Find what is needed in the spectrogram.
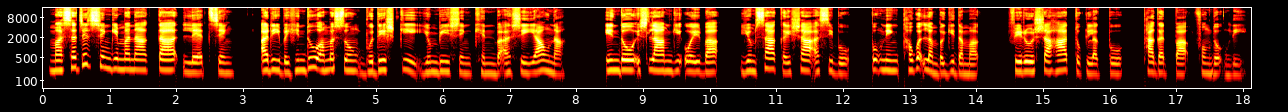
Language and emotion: Manipuri, neutral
